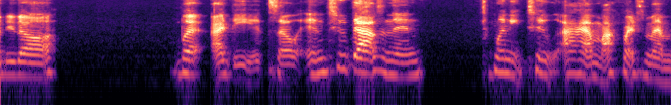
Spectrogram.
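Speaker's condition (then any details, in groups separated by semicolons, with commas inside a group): Cerebral palsy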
